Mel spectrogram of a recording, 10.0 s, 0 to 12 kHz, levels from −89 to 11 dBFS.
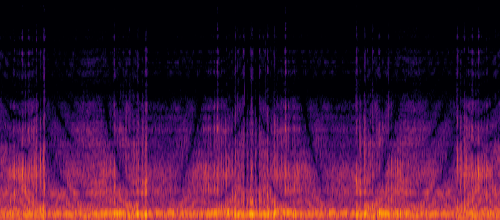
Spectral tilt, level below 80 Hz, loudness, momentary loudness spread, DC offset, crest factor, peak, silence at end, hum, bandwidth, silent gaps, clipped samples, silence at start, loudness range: -12 dB/octave; -32 dBFS; -22 LUFS; 8 LU; under 0.1%; 16 dB; -4 dBFS; 0 s; none; 2.4 kHz; none; under 0.1%; 0 s; 2 LU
